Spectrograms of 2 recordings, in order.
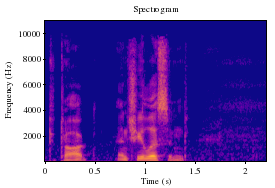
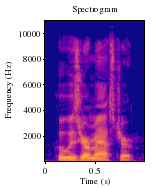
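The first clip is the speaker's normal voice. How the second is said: harsh, raised, louder questioning; harsh demand; 6 semitones higher, 6 dB louder than usual. A narrator's reading. Professor interrogates the robot student, harshly. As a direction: demand it with no human warmth. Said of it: "asked Harris harshly".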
